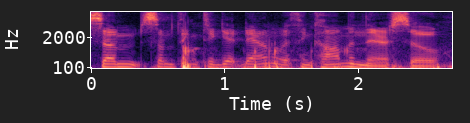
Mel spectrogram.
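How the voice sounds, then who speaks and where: An ordinary speaking voice from a man with a Canadian accent, lively intonation and a moderate pace. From Alberta, Canada. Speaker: electronic music live streamer. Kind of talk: casual livestream chat. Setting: home studio livestream.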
